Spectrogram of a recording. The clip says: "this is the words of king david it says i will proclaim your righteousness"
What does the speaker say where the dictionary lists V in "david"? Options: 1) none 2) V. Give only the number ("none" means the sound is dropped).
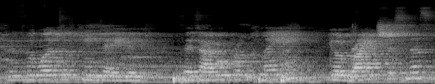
1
